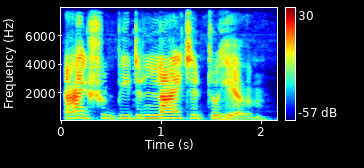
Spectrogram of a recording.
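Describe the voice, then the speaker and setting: A man's voice: high voice, expressive, a little slow, sharp tone, dry recording, pitched above the performer's own voice, exaggerated voice. A man doing a prim, regal queen. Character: dignified, composed queen, a grown woman.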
